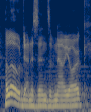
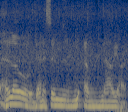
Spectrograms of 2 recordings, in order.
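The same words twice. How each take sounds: First: It is said in a natural everyday voice. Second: It is said in a put-on character voice. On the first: "I'm probably just gonna do my normal voice" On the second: "I have to figure out the voice for this guy"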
